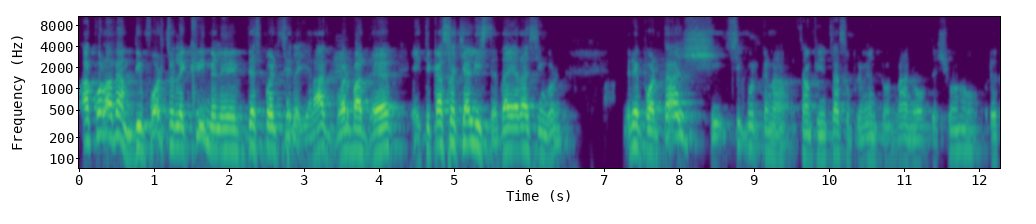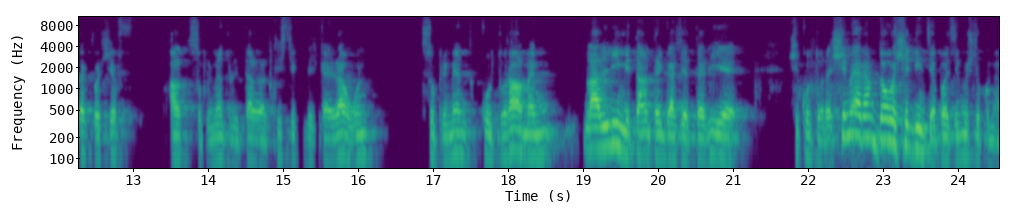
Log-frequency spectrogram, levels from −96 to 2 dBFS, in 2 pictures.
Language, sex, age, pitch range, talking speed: Romanian, male, 60-79, 110-170 Hz, 130 wpm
